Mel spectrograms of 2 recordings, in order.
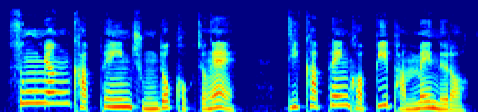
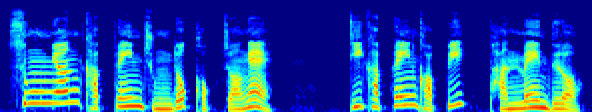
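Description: First: It is read at a normal speed. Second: It is read a little more slowly.

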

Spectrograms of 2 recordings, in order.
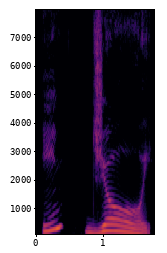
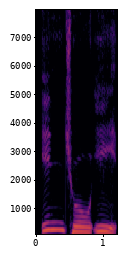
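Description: First: It is said in two syllables, stressing the second. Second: It is said in three syllables. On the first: The speaker calls it right. "enjoy 뒤에 액센트 강조하시고 이음절 되시는 거예요" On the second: The speaker calls it wrong. "우리가 보통 enjoy 삼음절로 하지만"

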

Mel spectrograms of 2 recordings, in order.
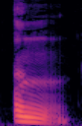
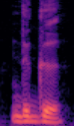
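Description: First: The n and g sounds melt together. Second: The n and g sounds are kept separate. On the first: The speaker calls it right. "it's ng" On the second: The speaker calls it wrong. "that's not ng"

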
